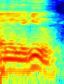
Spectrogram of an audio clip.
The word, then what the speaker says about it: El Elegido: Is you have a book out called Elegido? Is that correct? Is that how you pronounce it? Yeah, El Elegido.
